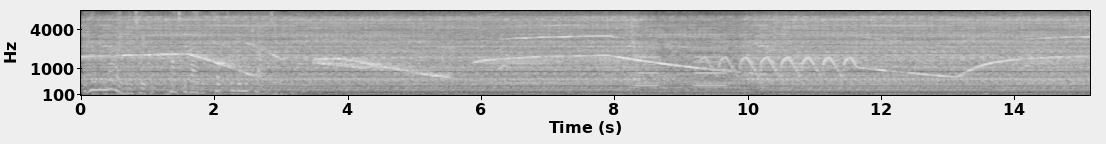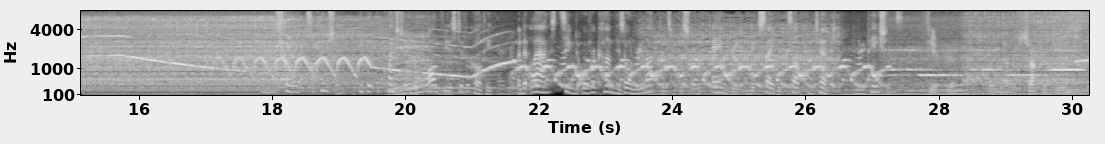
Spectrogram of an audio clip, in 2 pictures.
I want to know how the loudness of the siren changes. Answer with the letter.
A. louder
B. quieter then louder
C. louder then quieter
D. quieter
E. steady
E.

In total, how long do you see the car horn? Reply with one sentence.
The car horn can be heard for 2 seconds in total.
